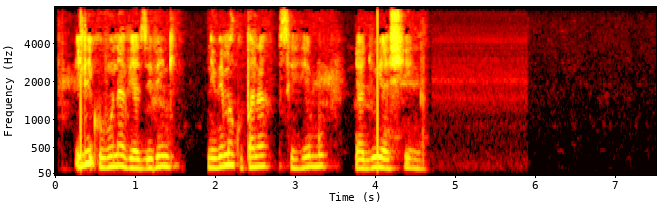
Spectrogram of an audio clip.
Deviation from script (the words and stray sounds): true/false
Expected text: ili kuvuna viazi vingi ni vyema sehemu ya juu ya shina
false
